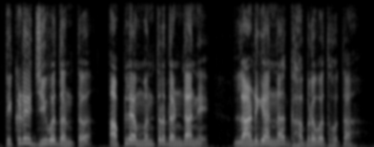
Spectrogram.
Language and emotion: Marathi, neutral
